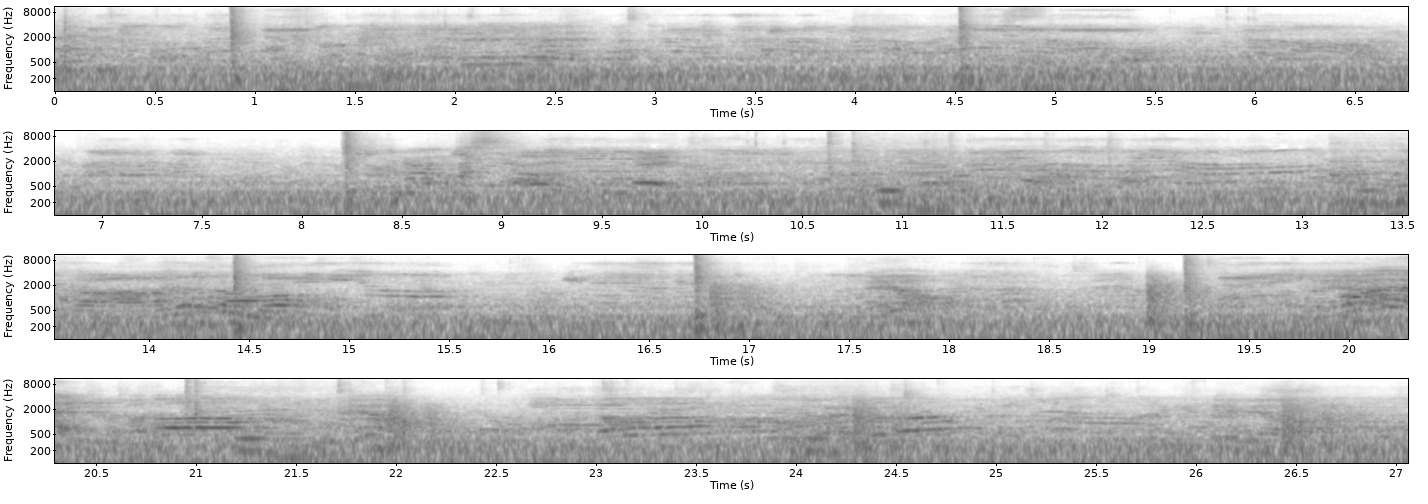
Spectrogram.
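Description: Soft-tip darts thud into an electronic dartboard.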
